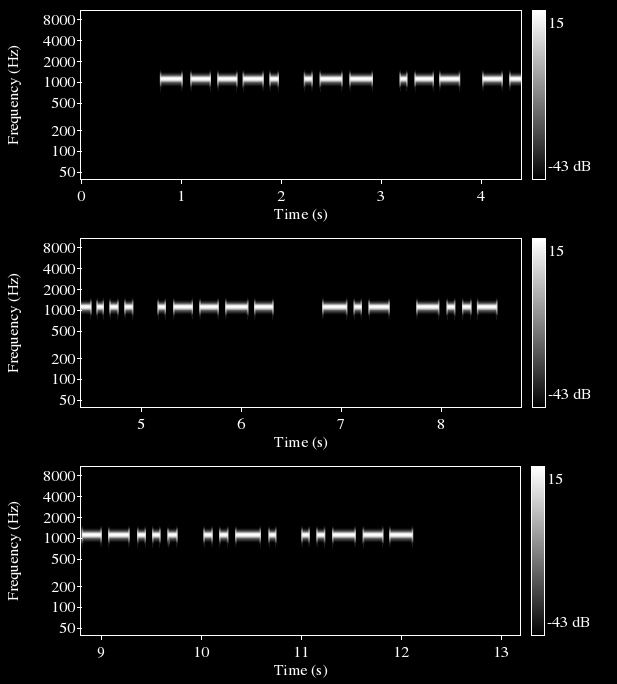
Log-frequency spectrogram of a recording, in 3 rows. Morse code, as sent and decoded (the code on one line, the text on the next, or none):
----. .-- .-- --... .---- / -.- -..- --... ..-. ..---
9WW71 KX7F2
